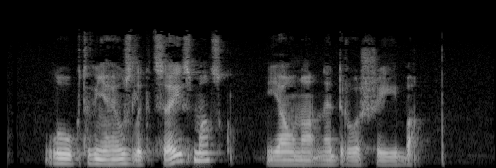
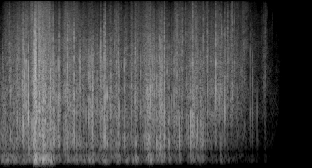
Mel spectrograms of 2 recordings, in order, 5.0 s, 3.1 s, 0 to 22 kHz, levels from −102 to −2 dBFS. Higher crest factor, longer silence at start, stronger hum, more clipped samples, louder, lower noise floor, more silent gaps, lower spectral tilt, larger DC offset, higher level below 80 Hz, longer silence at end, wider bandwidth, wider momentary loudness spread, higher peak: second, 20 dB vs 34 dB; first, 0.45 s vs 0 s; neither; neither; second, -35 LUFS vs -32 LUFS; first, -78 dBFS vs -56 dBFS; neither; first, -5.5 dB/octave vs 0.5 dB/octave; neither; first, -70 dBFS vs under -90 dBFS; first, 0.75 s vs 0.45 s; second, 9.8 kHz vs over 20 kHz; about the same, 10 LU vs 12 LU; second, -16 dBFS vs 0 dBFS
